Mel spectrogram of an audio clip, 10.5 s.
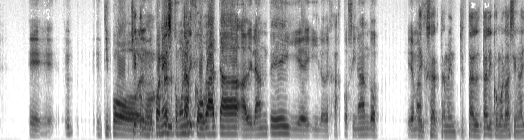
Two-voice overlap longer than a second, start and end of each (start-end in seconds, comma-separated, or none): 2.6-4.2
